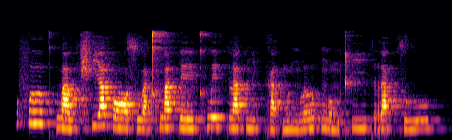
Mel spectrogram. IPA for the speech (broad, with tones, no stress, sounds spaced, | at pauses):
f ɤː˥˩ kʰ w a˩˦ w t͡ɕʰ i˦˥ a̯ f ɔː˧ s u˩˦ a̯ kʰ w a˥˩ t̚ l eː˧ kʰ w e˥˩ ʔ p l a˦˥ t̚ m i˨˩ t̚ k a˨˩ t̚ m ɯ˨˩ ŋ l ɤː˦˥ p̚ ŋ o˨˩ m kʰ iː˦˥ p r a˦˥ k̚ s uː˦˥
